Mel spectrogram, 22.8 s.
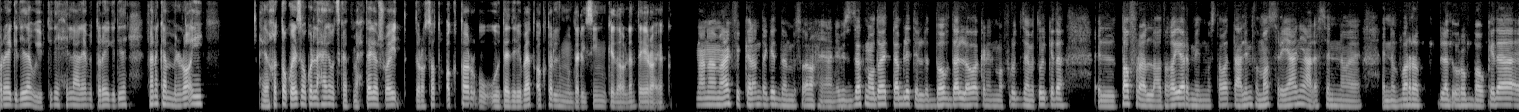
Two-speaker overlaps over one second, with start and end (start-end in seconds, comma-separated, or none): none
